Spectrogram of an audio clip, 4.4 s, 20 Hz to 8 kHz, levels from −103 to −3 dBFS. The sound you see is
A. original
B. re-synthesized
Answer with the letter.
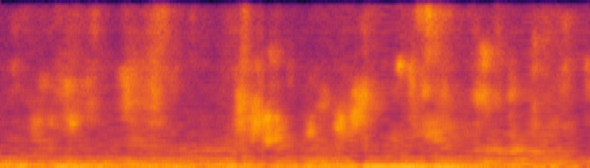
B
